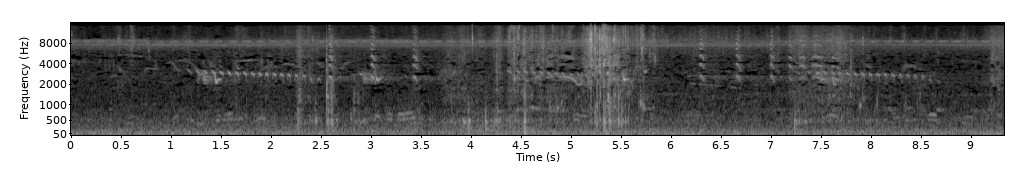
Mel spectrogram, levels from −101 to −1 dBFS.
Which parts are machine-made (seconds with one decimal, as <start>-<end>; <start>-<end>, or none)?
none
